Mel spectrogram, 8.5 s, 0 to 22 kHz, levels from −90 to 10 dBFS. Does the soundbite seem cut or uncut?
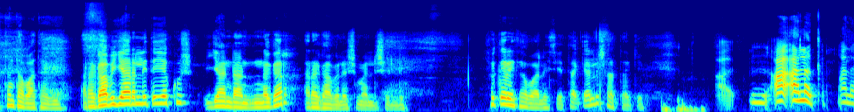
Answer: uncut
